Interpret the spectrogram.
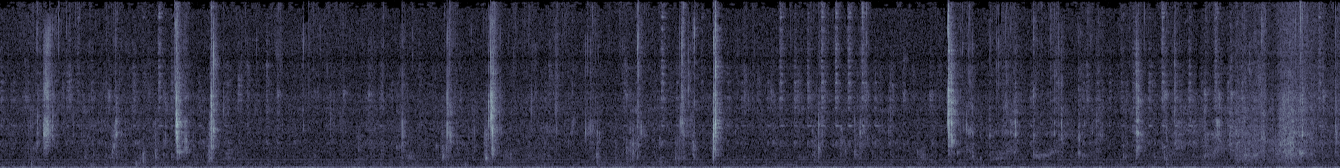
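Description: Faint close-up chewing and biting of breaded fried chicken wings, with scattered crisp crunches and clicks every second or two, over a steady low hum.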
